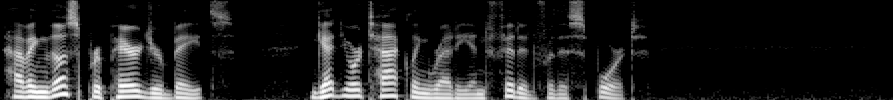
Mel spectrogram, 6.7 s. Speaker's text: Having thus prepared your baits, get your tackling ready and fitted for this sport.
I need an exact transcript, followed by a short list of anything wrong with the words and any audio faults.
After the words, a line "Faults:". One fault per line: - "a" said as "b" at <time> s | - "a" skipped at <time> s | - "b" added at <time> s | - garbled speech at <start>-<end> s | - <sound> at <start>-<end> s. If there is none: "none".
Having thus prepared your baits, get your tackling ready and fitted for this sport.
Faults:
none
